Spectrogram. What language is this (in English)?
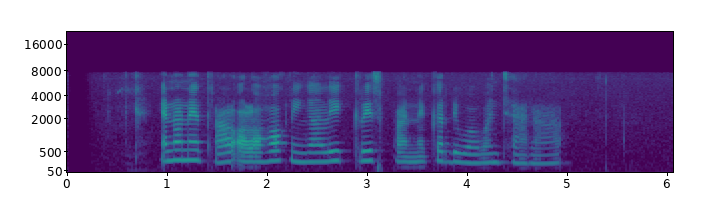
Sundanese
